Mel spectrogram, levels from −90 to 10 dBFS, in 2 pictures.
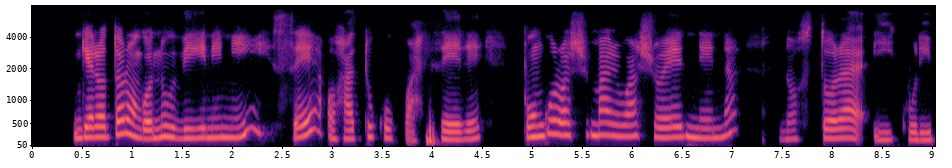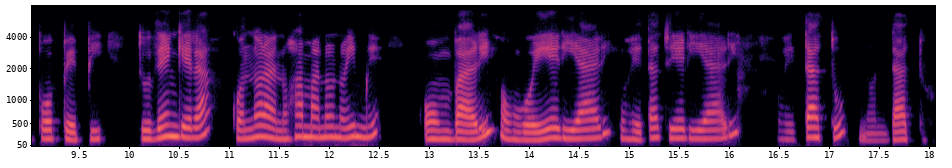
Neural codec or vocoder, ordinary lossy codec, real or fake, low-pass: codec, 24 kHz, 3.1 kbps, DualCodec; Opus, 24 kbps; fake; 7.2 kHz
